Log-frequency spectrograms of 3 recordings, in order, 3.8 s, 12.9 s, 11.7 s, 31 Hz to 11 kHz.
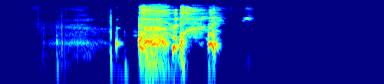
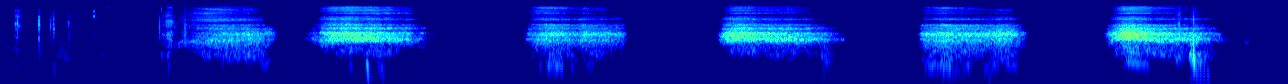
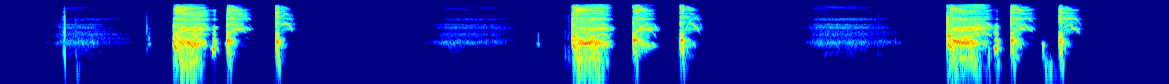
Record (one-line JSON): {"cough_length": "3.8 s", "cough_amplitude": 21547, "cough_signal_mean_std_ratio": 0.36, "exhalation_length": "12.9 s", "exhalation_amplitude": 2851, "exhalation_signal_mean_std_ratio": 0.53, "three_cough_length": "11.7 s", "three_cough_amplitude": 23804, "three_cough_signal_mean_std_ratio": 0.34, "survey_phase": "beta (2021-08-13 to 2022-03-07)", "age": "45-64", "gender": "Female", "wearing_mask": "No", "symptom_cough_any": true, "symptom_runny_or_blocked_nose": true, "symptom_shortness_of_breath": true, "symptom_sore_throat": true, "symptom_fatigue": true, "symptom_fever_high_temperature": true, "symptom_headache": true, "symptom_change_to_sense_of_smell_or_taste": true, "symptom_loss_of_taste": true, "symptom_onset": "3 days", "smoker_status": "Never smoked", "respiratory_condition_asthma": false, "respiratory_condition_other": false, "recruitment_source": "Test and Trace", "submission_delay": "1 day", "covid_test_result": "Positive", "covid_test_method": "RT-qPCR", "covid_ct_value": 16.7, "covid_ct_gene": "ORF1ab gene", "covid_ct_mean": 17.0, "covid_viral_load": "2600000 copies/ml", "covid_viral_load_category": "High viral load (>1M copies/ml)"}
